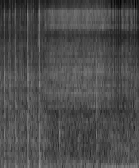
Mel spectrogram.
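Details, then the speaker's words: Bicycle rear derailleur during gear cable replacement and indexing: light uneven clicking while cranks turn, then quieter chattering; with too much cable tension the chain tries to override the sprocket. "if we found that say for instance we had too much tension and we clicked up one gear you might find that it shifts two gears or it's perhaps just trying to override that sprocket might hear that that noise that you're getting"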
